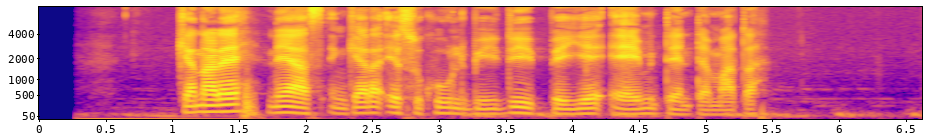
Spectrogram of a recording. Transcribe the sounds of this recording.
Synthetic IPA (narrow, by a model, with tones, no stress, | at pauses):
kɛ˦na˦ɾɛ˦nɛ˦a˨sŋkɛ˦ɾa˦ʔe˦su˨kʰu˦lbi˨di˦pe˨je˦ʔɛ˨˦mi˦tɛ˨ntɛ˨ma˨ta˦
